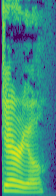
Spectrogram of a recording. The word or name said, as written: gharial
